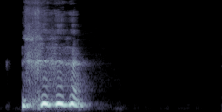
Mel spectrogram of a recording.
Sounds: Laughter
